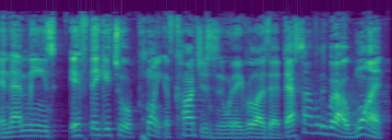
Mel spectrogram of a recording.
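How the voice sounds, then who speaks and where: A young man hosts a candid sit-down conversation, speaking very quickly. He pushes his points hard, stumbling into restarts and doubled words as his thoughts race ahead. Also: medium pitch, expressive. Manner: rapid, emphatic, with many restarts and repeated words. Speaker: podcast host.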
